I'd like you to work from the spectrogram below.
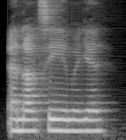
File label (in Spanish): Voice Acting es F0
